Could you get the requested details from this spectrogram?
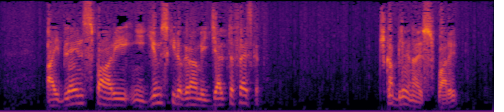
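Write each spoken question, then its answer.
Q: Çka blen ai spari?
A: Gjysmë kilogrami gjalp të freskët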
